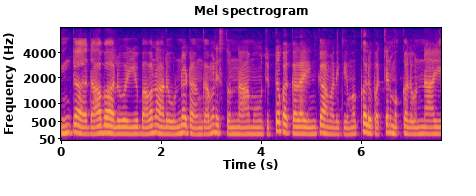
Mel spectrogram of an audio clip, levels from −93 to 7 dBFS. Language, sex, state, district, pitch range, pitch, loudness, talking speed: Telugu, female, Andhra Pradesh, Visakhapatnam, 170-195 Hz, 175 Hz, -17 LUFS, 110 wpm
